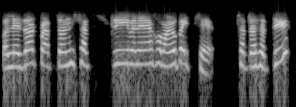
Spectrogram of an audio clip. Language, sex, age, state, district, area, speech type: Assamese, female, 18-30, Assam, Jorhat, urban, conversation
